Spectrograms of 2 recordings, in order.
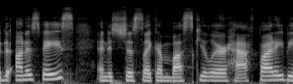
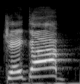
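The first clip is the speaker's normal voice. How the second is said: loud, high call across the ward; yelling a name; 12 semitones higher, 12 dB louder than usual. Retold or imitated. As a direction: yell his name to find him. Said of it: "he's just yelling for him".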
